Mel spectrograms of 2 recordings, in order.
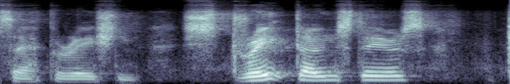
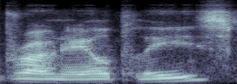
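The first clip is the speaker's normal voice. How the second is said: put-on lowered voice, quieter; 3 semitones lower, 7 dB quieter than usual. Retelling ordering after walking into the wrong bar, a put-on lowered voice. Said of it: "So I lowered my voice and went".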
